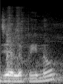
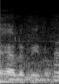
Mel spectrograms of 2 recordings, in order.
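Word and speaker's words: jalapeño: हैलपीनो ना, स्पेलिंग जलपीनो वैसे हैलपीनो।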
